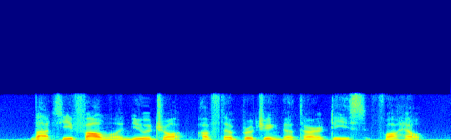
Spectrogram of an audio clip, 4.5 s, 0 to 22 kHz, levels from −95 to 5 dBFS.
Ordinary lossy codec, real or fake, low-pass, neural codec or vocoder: none; fake; 7.2 kHz; codec, 16 kHz in and 24 kHz out, 0.6 kbps, FocalCodec, streaming, 2048 codes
